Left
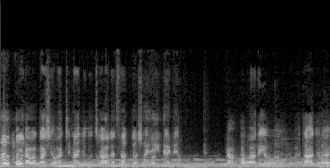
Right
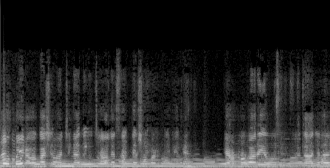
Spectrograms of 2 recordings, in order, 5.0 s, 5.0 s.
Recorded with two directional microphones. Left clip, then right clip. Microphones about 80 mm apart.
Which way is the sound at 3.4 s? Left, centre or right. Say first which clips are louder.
Even; centre.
